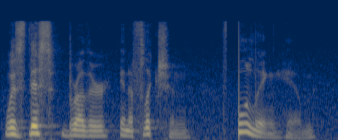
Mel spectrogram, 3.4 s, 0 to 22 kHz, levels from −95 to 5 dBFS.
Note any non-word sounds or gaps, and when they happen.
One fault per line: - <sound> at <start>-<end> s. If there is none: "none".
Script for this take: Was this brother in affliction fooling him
- dropout at 2.3-2.4 s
